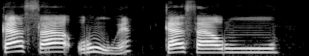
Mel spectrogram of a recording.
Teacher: r-nya karena berharakat damah maka dibaca tebal kafau ya kafaru kemudian karena r-nya setelahnya ada huruf wau sukun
